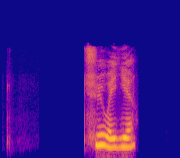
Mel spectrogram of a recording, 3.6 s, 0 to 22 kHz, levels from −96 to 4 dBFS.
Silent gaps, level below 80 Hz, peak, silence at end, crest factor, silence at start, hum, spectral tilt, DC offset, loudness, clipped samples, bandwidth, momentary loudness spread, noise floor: none; -62 dBFS; -2 dBFS; 0.9 s; 16 dB; 1.7 s; none; -5.5 dB/octave; under 0.1%; -15 LUFS; under 0.1%; 7.8 kHz; 16 LU; under -90 dBFS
